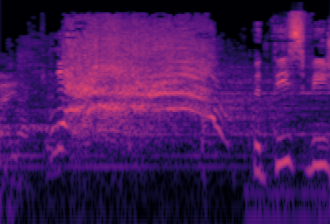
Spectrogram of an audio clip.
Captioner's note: screaming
